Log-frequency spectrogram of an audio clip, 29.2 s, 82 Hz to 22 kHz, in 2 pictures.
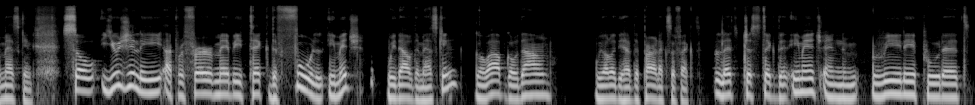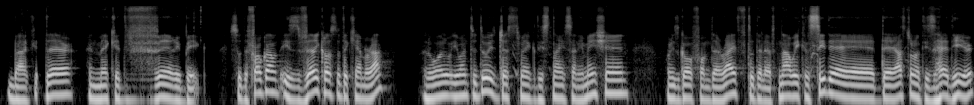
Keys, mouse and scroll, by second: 1.0 click, 4.1 click, 4.3 typing, 4.5-5.7 drag, 8.2-9.9 drag, 10.2 middle click, 10.2-10.7 scroll up 1, 10.7-12.1 drag, 12.1 typing, 14.5-15.4 typing, 15.0 click, 17.7 click, 18.0-18.8 scroll up 1, 18.0 n, 18.8 middle click, 18.9-20.5 drag, 20.5-21.2 middle drag, 20.5-21.0 scroll down 1, 21.2 click, 22.1 scroll up 1, 22.4-23.5 middle drag, 22.6 g, 22.8 x, 26.6 click, 26.8 click, 27.5 g, 27.7 x, 28.3-29.2 drag.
